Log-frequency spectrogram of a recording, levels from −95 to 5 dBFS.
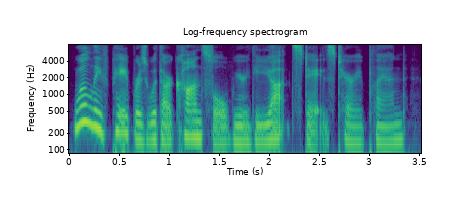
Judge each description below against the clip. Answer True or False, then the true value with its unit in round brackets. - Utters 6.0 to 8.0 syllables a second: False (5.5 syllables/s)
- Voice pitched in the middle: True (165 Hz)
